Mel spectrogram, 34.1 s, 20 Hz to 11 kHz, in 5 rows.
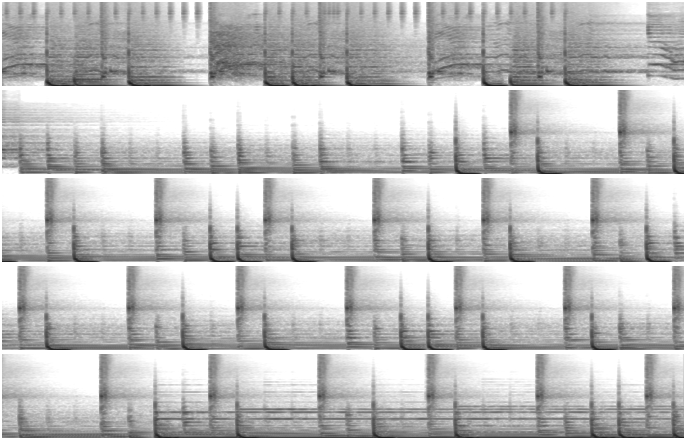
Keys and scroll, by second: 1.4-2.5 typing, 6.5-8.1 typing, 14.7 1, 14.9 0, 15.1 Return, 18.6 space, 18.7 Escape, 27.1 l.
